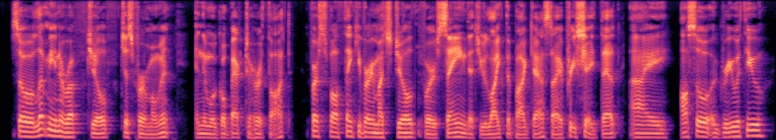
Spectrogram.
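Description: A man with an American accent speaks in a very deep, low voice. His pace is moderate, with ordinary pitch variation. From United States. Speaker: podcast host, sign language interpreter and trainer. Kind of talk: solo podcast monologue answering listener voicemails.

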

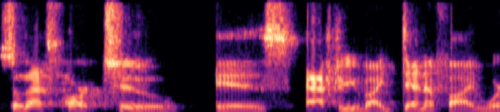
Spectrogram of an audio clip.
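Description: This man has a very deep, low pitch and speaks at a fairly slow pace with ordinary pitch variation. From United States. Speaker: mortgage company CEO. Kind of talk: interview conversation.

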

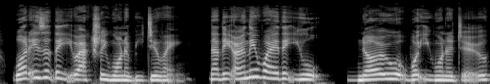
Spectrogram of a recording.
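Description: Someone with an Australian accent talks at a fairly quick pace in a very clean recording with a silent background. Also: woman. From Australia, Sydney northern beaches. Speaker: podcast host and marketing agency founder. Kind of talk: solo motivational talk.

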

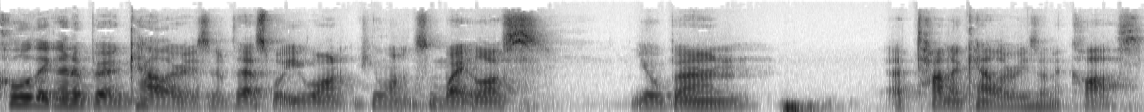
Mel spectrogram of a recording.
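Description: With a New Zealand accent, the speaker goes at a very fast pace using fairly even intonation. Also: woman, very deep, low pitch for a woman. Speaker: personal trainer and CrossFit coach. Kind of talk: casual interview chat.

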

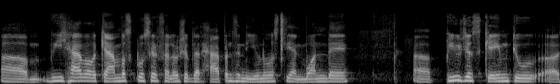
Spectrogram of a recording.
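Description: This man speaks at a fairly quick pace. His pitch sits fairly high. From India, Kerala. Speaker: founder of an apologetics ministry. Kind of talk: casual chat.

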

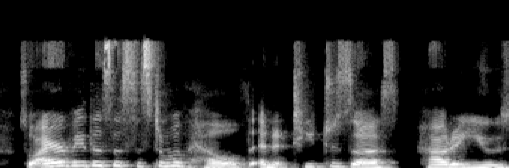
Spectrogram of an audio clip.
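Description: The tone is dark and mellow, with lively intonation in an American accent. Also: woman. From US, Houston, Texas. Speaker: Ayurvedic practitioner. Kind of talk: interview.

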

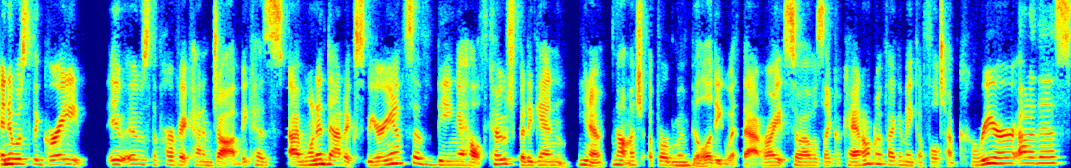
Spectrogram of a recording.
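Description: Speaking at a very fast pace, a woman with an American accent uses lively intonation at a medium pitch. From US South, Charlotte, North Carolina. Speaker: home organizing business owner. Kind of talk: casual interview chat.

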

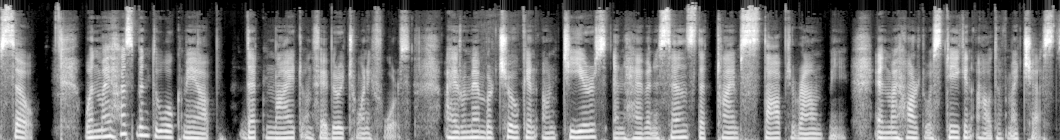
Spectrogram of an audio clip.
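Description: With a very deep, low pitch and a dark, mellow tone, a woman speaks at a fairly slow pace and with fairly even intonation, on a very clean recording that has a silent background and a dry, close sound with no echo. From Ukraine. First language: Ukrainian or Russian. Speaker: cardiologist and podcast host. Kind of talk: scripted narration.

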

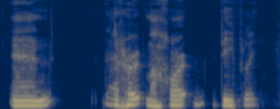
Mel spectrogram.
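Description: This man has a medium-pitched voice and an American accent. His intonation stays fairly even. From US South (Columbus, Georgia area). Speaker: minister and evangelist. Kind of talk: interview conversation.

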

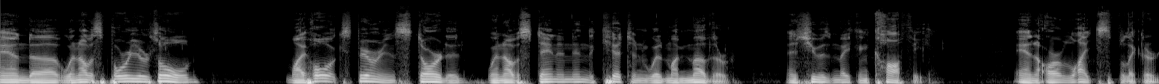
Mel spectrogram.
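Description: A man with a Midwestern US accent talks at a fairly slow pace in a dark, mellow tone with ordinary pitch variation, the sound dry and close with no echo on a very clean recording over a silent background. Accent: US Midwest. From southwest Ohio (Dayton/Fairborn). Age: 60s. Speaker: alien abduction experiencer. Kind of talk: interview testimony. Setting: studio.

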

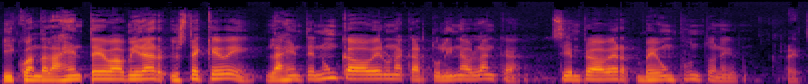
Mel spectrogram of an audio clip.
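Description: A man talking very fast, with ordinary pitch variation. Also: fairly high pitch for a man. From Colombia. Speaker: podcast co-host. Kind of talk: casual chat. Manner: loud.

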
